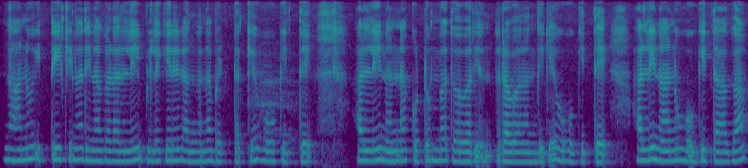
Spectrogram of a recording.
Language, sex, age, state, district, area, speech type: Kannada, female, 18-30, Karnataka, Chamarajanagar, rural, spontaneous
